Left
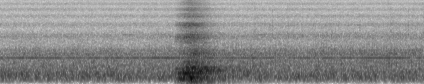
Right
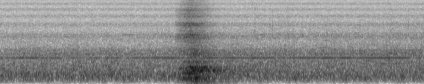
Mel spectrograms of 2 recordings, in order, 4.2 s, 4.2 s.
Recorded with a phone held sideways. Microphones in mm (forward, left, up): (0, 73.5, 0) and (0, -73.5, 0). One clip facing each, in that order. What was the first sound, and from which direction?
A whoosh, 55° left (ahead or behind).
